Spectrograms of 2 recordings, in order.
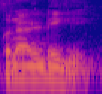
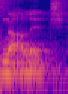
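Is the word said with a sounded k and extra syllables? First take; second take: yes; no. First: The k is sounded and syllables are added. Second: The k is silent with two syllables. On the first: The speaker calls it wrong. "one of my favorite words that was mispronounced" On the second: The speaker calls it right. "it was knowledge"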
